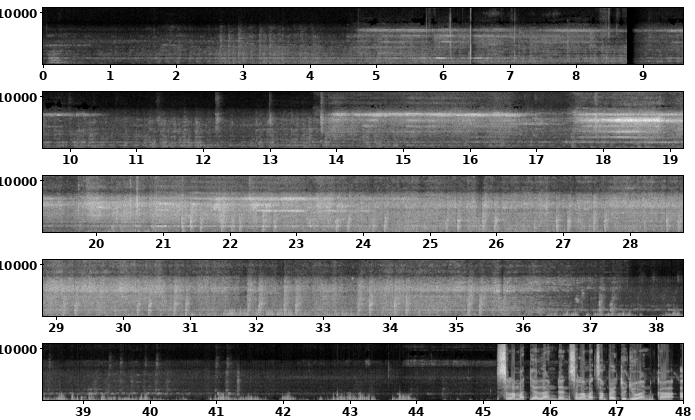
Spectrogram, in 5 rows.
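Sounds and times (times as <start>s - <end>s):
train wheels clickety-clack: 1.6s - 7.5s, 9.4s - 41.7s
wheels squealing on a curve: 4.6s - 8.4s, 13.8s - 24.4s.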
